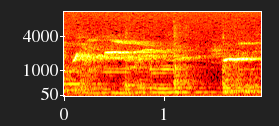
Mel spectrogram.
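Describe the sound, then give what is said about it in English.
Audience at a live show whistling along together in a sustained high whistled tone held over a few notes, with a brief break and a sharp re-entry near the end. “You know, there's some good whistling going on tonight.”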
